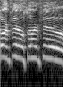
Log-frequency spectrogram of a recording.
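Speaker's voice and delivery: high yelling. Recounting chaos under gunfire, the speaker imitates Americans yelling at him. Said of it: "Americans over here yelling at me".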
